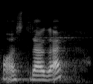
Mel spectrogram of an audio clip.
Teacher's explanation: অস্ত্র শব্দের শেষে অ ধ্বনির আর আগার শব্দের শুরুতে আ ধ্বনি মিলিত হয়ে আ ধ্বনিতে পরিণত হলো এই যে দুটি স্বরধ্বনির ছোট ব্র্যাকেটে বা স্বরবর্ণের মধ্যে মিলন ঘটলো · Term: স্বরসন্ধি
